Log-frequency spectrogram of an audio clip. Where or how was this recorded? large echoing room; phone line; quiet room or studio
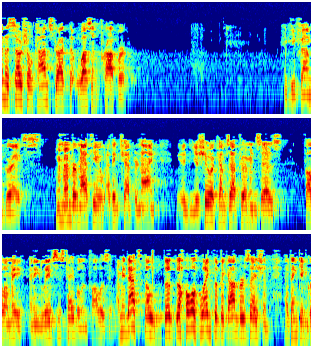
large echoing room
